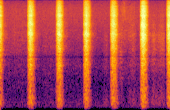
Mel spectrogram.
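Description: Six forceful, sharp exhalations in an active-exhale, passive-inhale breathing exercise, each a short breathy hiss burst, evenly spaced and steady in rhythm, with quiet pauses between them.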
